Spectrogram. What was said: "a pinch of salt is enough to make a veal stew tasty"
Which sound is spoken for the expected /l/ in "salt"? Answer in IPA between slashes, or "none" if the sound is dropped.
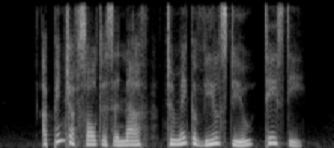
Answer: /l/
